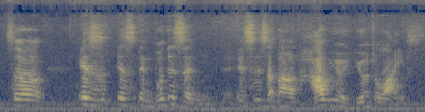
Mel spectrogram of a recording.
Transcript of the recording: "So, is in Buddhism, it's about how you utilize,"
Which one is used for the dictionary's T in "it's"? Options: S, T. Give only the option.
S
